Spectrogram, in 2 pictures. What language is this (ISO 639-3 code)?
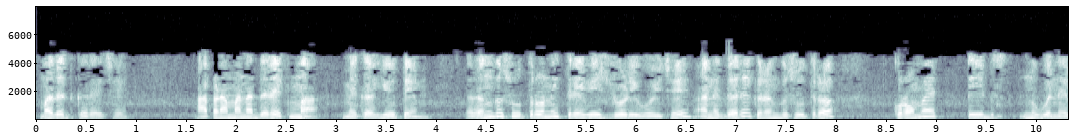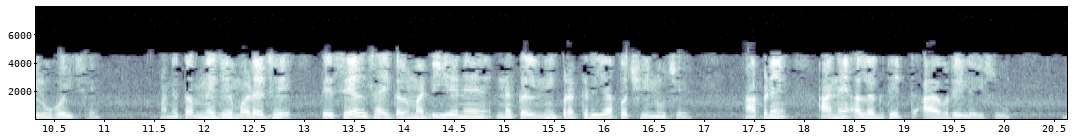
guj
